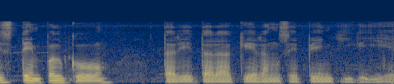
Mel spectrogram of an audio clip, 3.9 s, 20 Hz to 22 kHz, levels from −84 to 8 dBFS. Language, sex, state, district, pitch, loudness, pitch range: Hindi, male, Arunachal Pradesh, Lower Dibang Valley, 75 Hz, -18 LUFS, 75-95 Hz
